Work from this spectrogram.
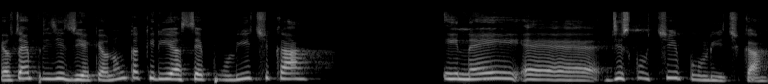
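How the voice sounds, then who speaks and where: A high-pitched woman's voice at a very slow pace, with very even loudness. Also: ordinary pitch variation. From Brazil, coastal São Paulo state (Peruíbe). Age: 70s. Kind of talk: talk at a lecture panel, personal story.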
